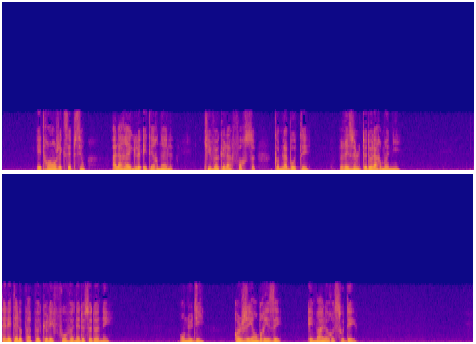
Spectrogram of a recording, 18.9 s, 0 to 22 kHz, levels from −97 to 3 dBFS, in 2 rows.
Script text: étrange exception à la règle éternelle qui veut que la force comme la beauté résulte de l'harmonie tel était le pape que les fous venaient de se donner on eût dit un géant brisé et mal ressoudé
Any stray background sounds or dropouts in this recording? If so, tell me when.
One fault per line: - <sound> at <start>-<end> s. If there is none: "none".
none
